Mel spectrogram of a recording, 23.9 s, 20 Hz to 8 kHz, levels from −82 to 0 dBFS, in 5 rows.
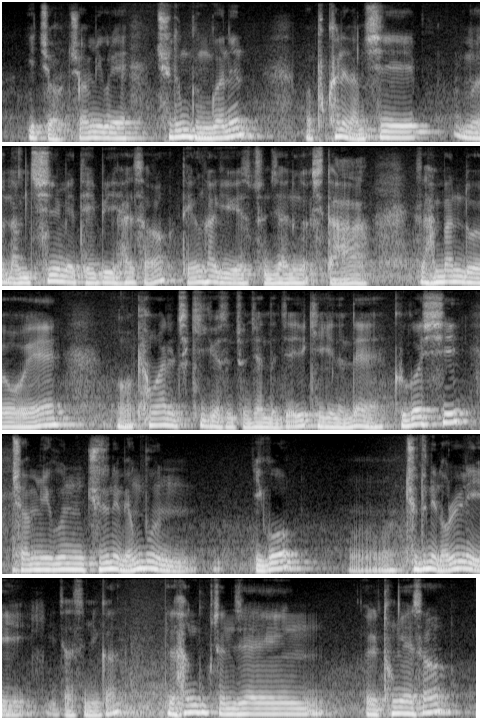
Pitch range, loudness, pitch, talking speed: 100-135 Hz, -13 LUFS, 115 Hz, 255 characters per minute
